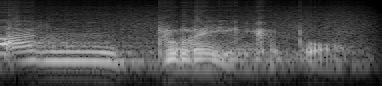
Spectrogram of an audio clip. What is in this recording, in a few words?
LoFi Words, LoFi Vocals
